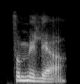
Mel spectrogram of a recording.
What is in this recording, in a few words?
"familiar", Indian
